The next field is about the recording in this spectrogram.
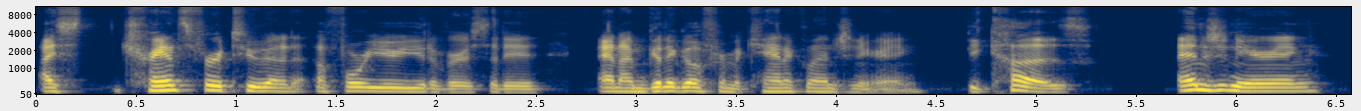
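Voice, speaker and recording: A North American man around thirty with a creaky, fry-edged voice at an ordinary pitch. He tells stories in a loose, conversational way, self-deprecating and quick to laugh, with casual swearing. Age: late 20s to early 30s. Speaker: interview guest, game developer.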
